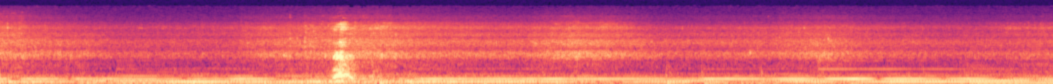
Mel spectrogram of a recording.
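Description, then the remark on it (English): A search dog lets out one sharp, loud bark partway through, ringing over the steady low drone of a boat engine and rushing water, with no one speaking. “Okay, good boy.”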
